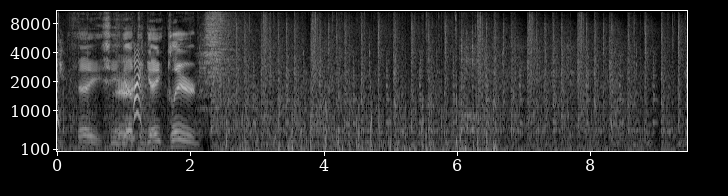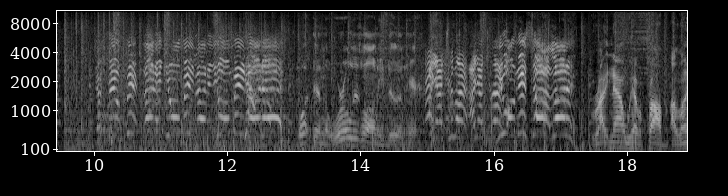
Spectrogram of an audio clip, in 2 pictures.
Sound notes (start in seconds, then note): 1.9 galloping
